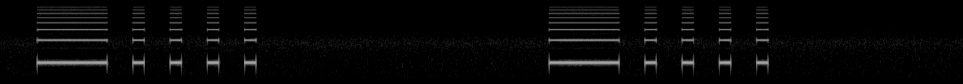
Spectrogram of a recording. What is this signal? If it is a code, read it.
Beep code, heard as beeps from a small speaker, played twice, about 1020 Hz. 1 long, 4 short.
